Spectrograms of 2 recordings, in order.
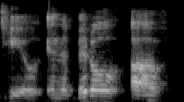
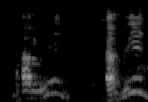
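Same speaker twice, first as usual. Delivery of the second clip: tiny voice, very high and very soft; 15 dB quieter than usual. Game master voicing an unseen caller inviting the choking players in, in a small voice. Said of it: "you hear a small voice going".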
